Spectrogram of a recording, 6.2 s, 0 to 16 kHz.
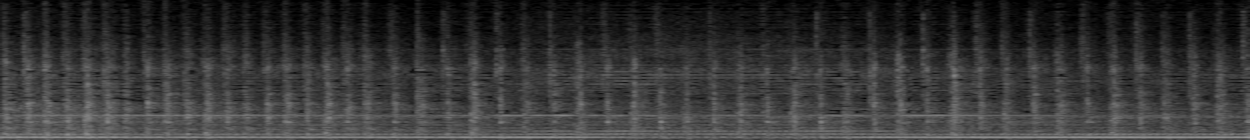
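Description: A diesel engine cranks over on a test run of a rebuilt Stanadyne DB4 injection pump, a fast, steady mechanical chatter with an even whine holding throughout, close and continuous.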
